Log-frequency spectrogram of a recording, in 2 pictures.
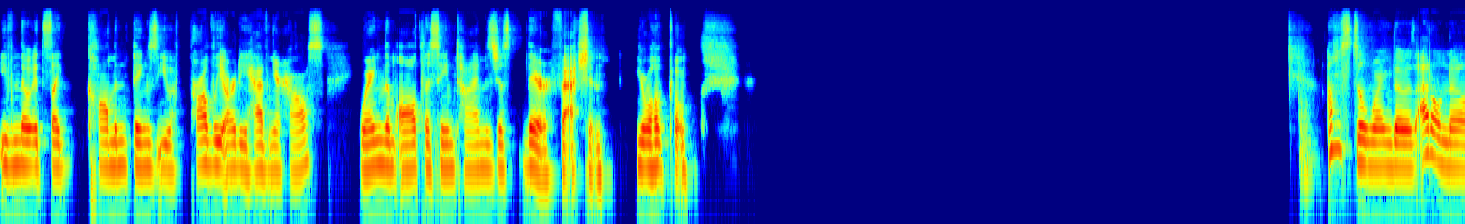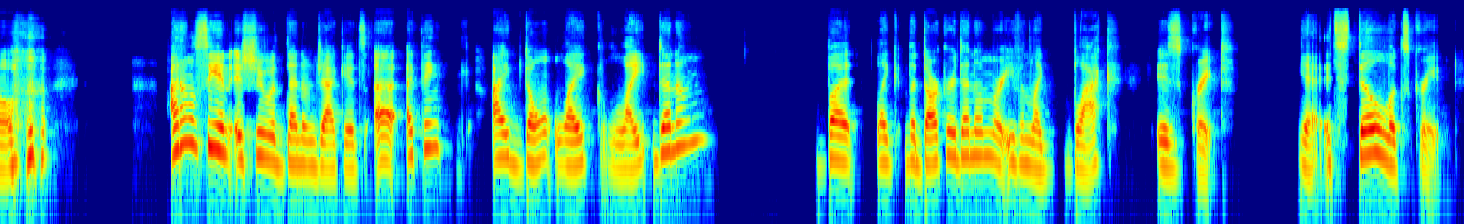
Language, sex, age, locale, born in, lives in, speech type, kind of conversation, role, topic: English, female, 20-24, en-US, United States, United States, conversation, podcast, guest, In what ways do your personal experiences and surroundings shape how your style evolves over time?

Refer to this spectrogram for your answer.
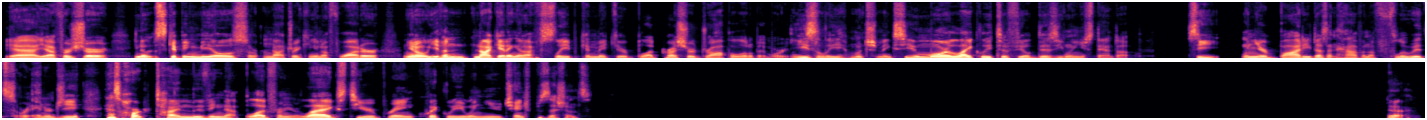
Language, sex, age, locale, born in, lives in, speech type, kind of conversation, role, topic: English, male, 18-19, en-US, United States, United States, read, expert-assistant, expert, Why do you sometimes feel dizzy when you stand up quickly?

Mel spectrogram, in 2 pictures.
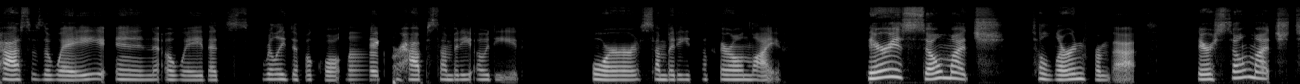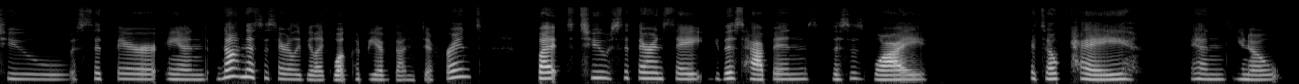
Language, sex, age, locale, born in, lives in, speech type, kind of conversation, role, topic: English, female, 30-34, en-US, United States, United States, conversation, podcast, guest, Why is it important to have open conversations about death and grief?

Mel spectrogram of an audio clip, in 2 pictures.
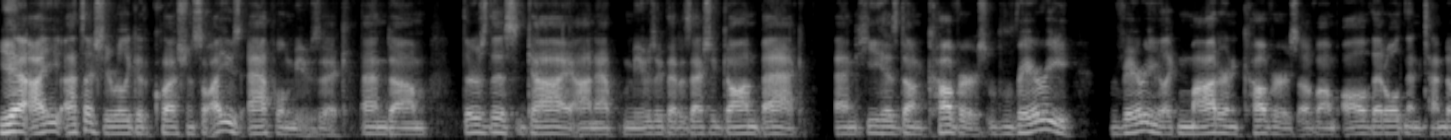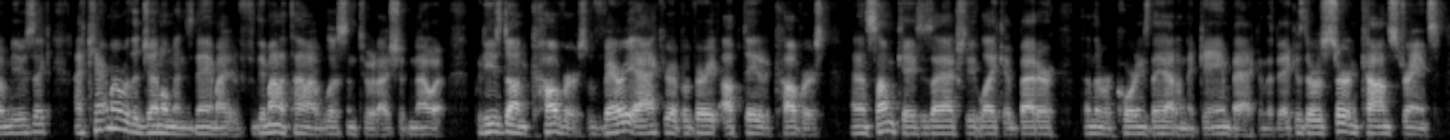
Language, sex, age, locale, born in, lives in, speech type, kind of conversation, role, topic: English, male, 25-29, en-US, United States, United States, conversation, unstructured, none, What music feels like home to you, and what memories does it bring back?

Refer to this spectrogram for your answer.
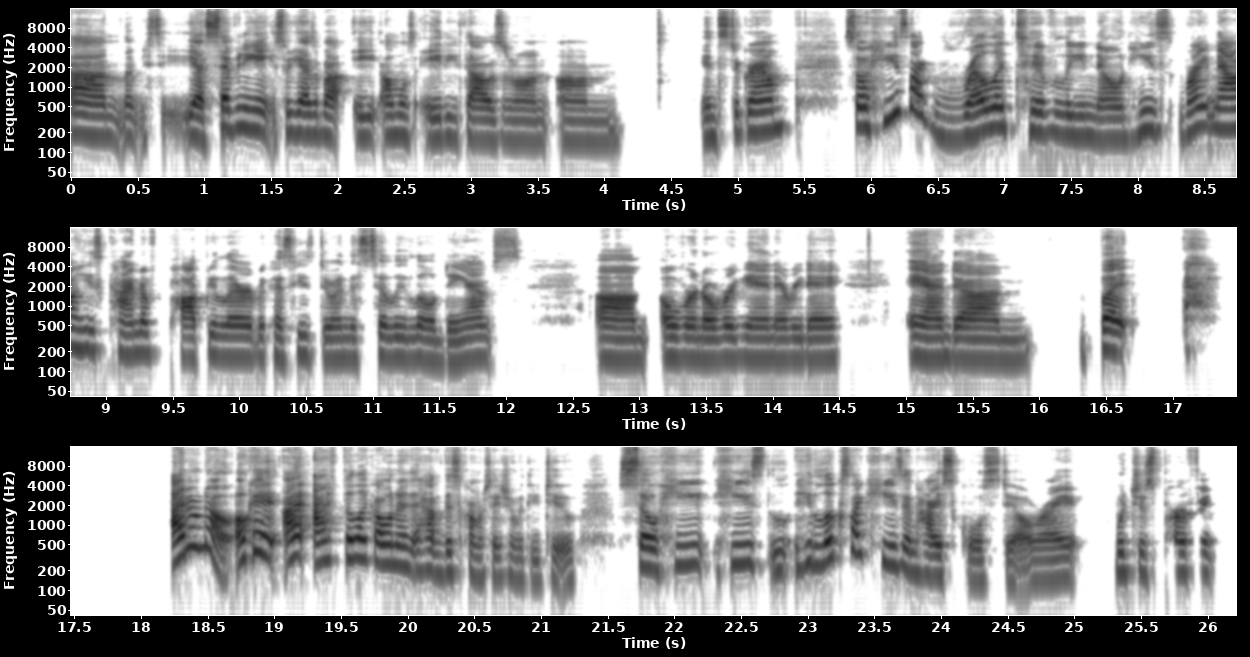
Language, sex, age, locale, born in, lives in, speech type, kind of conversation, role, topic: English, female, 35-39, en-US, United States, United States, conversation, advice, user, How can I reduce work-life stress?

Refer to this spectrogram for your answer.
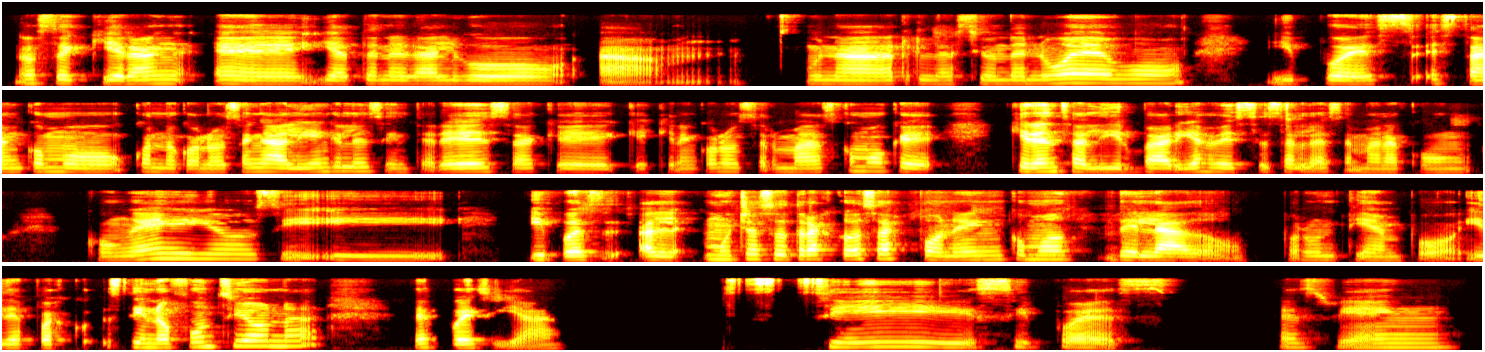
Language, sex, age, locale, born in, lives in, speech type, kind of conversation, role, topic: Spanish, female, 30-34, es-PE, United States, United States, conversation, unstructured, none, ¿Qué papel juega la confianza en una relación?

